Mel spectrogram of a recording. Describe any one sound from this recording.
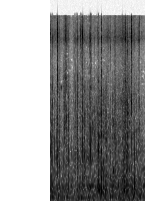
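Paper crinkles and rustles as hands unwrap a package.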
